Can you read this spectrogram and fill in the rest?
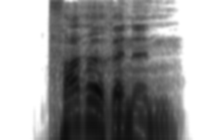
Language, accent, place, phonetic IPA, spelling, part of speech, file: German, Germany, Berlin, [ˈp͡faʁəʁɪnən], Pfarrerinnen, noun, De-Pfarrerinnen.ogg
- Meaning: plural of Pfarrerin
